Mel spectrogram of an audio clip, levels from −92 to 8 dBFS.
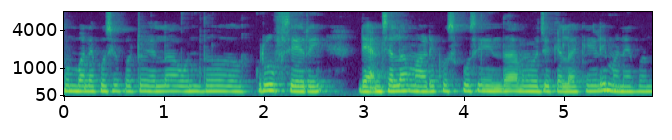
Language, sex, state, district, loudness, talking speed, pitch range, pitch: Kannada, female, Karnataka, Chamarajanagar, -15 LUFS, 175 wpm, 180-195 Hz, 185 Hz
